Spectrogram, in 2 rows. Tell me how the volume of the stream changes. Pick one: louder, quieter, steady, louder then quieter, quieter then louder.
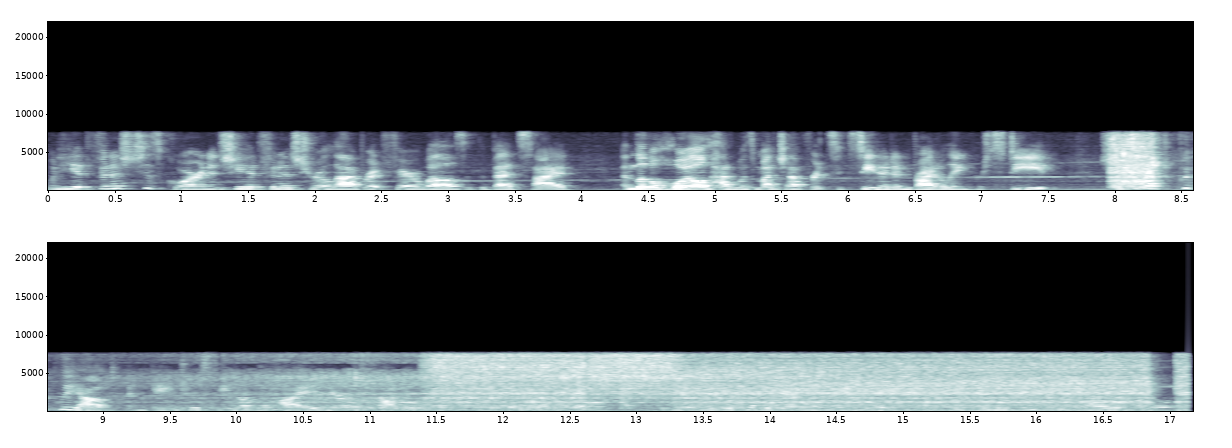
louder.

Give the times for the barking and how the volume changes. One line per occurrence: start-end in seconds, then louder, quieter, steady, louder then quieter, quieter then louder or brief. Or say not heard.
not heard.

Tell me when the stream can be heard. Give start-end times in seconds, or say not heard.
8.0-17.1.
